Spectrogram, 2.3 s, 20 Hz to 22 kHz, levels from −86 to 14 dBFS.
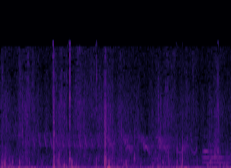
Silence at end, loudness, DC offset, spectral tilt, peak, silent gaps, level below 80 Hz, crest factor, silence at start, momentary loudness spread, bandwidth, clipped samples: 0 s; -51 LUFS; under 0.1%; -3.5 dB/octave; -28 dBFS; none; -50 dBFS; 20 dB; 0 s; 5 LU; 16.5 kHz; under 0.1%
